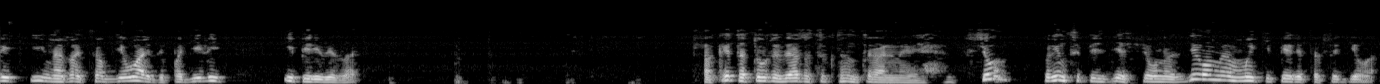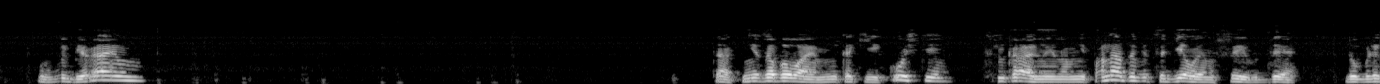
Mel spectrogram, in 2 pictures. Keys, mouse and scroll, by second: 5.0 ctrl+z, 7.7 middle click, 9.1-10.7 middle drag, 11.2 KP_1, 12.3-13.5 drag, 14.5 shift+click, 15.8 shift+click, 16.5 middle click, 17.7 shift+click, 18.7 shift+click, 20.6-24.2 middle drag, 24.8 KP_1, 26.6 shift+d.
